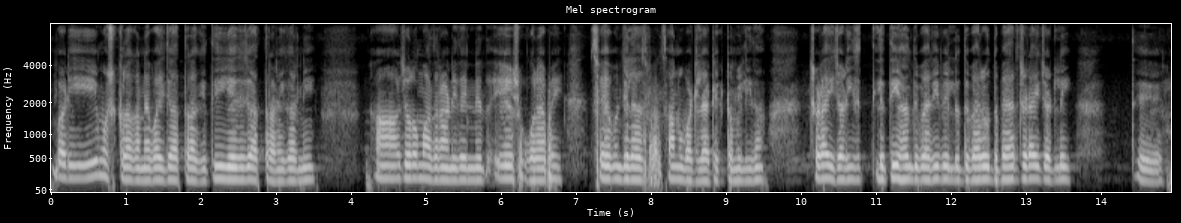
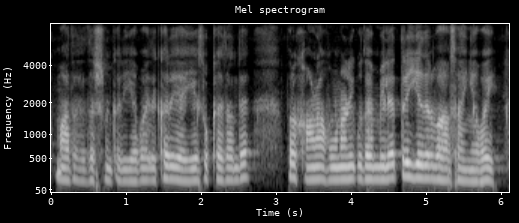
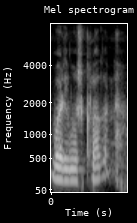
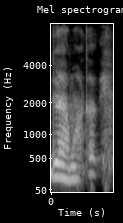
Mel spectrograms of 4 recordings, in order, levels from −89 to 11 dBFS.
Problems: background sounds at intervals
